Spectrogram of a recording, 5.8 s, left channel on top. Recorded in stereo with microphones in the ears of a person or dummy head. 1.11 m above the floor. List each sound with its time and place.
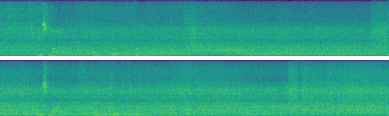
0.6 s a man speaking: 25° left (ahead or behind), 6 m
